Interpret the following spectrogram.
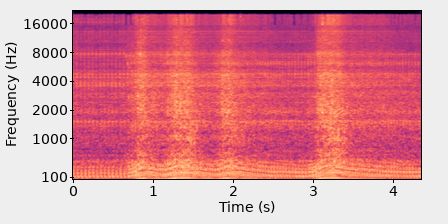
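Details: Two-stroke brush cutter that ran but would not spin its blade, after replacing the clutch drum, shaft and bearing: revs up and settles in smooth, even bursts with no clatter or slipping; the drive now works normally.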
